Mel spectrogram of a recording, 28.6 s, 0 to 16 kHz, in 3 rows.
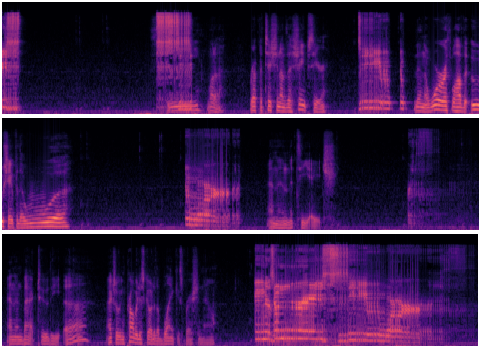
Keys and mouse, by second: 1.6-4.8 drag, 5.0 middle click, 5.2-8.8 drag, 9.1-10.9 drag, 11.1-12.8 drag, 13.2 click, 15.4-19.2 drag, 19.7-25.8 drag.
